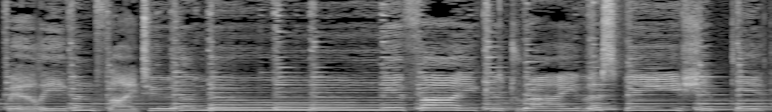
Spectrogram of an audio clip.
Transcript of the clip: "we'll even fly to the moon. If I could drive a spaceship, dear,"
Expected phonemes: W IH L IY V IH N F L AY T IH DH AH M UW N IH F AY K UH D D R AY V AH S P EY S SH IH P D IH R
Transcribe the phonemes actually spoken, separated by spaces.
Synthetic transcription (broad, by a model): W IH L IY V IH N F L AY T IH DH AH M UW N IH F AY K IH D D R AY V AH S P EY SH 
